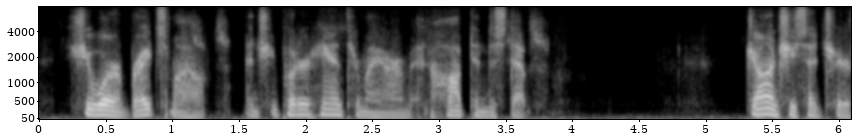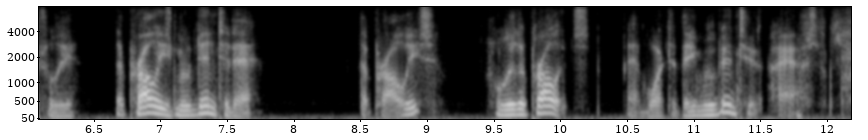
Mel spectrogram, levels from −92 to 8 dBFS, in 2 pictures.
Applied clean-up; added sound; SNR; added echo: neural diffusion model UNIVERSE++.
